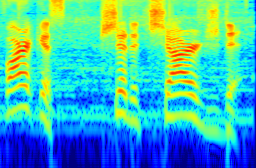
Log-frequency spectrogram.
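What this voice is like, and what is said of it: Thick Southern accent. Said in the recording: “He's got this thick Southern accent.”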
